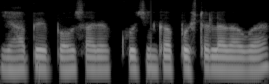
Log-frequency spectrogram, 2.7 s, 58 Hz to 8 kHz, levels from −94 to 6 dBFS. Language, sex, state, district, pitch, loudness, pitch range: Hindi, male, Bihar, Jahanabad, 140 Hz, -41 LUFS, 135-145 Hz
